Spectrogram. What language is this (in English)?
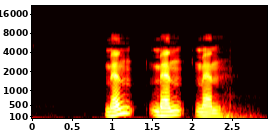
Norwegian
